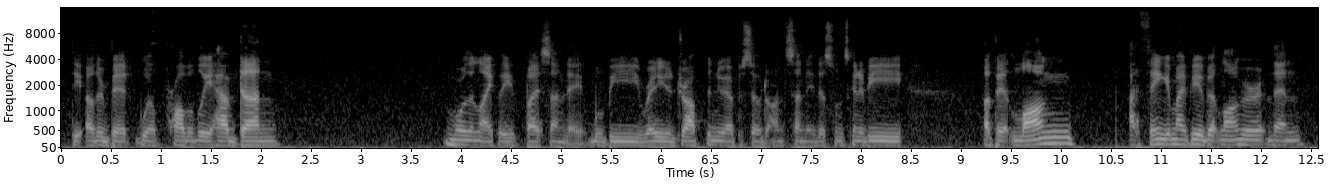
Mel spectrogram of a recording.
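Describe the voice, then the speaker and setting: A man talking informally to viewers of his livestream, thinking aloud in a halting, casual way as he works. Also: fairly low pitch, flat delivery. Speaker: streamer and podcast maker. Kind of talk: casual livestream chat while editing. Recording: hissy, noisy home stream recording.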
